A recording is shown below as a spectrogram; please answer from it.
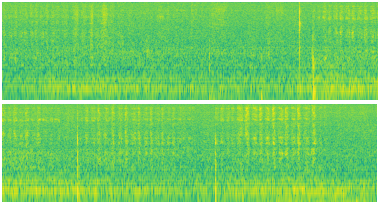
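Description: A plastic Apple Pencil tip rubs over the glass touchscreen of an iPad in short coloring strokes, making a soft, steady scratching and rubbing sound. A few sharp, brief taps stand out against a quiet, low background hum.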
